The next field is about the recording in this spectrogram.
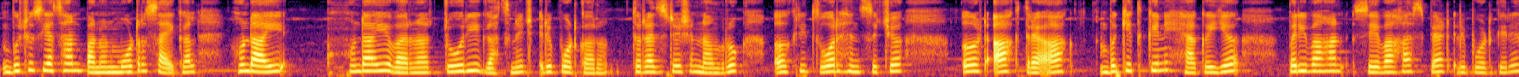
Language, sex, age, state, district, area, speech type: Kashmiri, female, 30-45, Jammu and Kashmir, Ganderbal, rural, read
